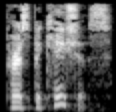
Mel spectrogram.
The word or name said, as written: perspicacious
